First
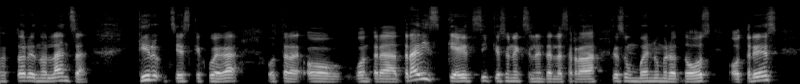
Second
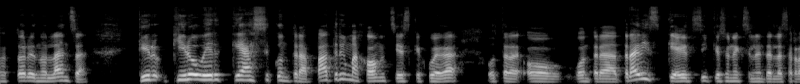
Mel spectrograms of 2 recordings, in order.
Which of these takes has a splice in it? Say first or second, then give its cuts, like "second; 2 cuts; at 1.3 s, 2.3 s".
first; 2 cuts; at 1.7 s, 6.1 s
